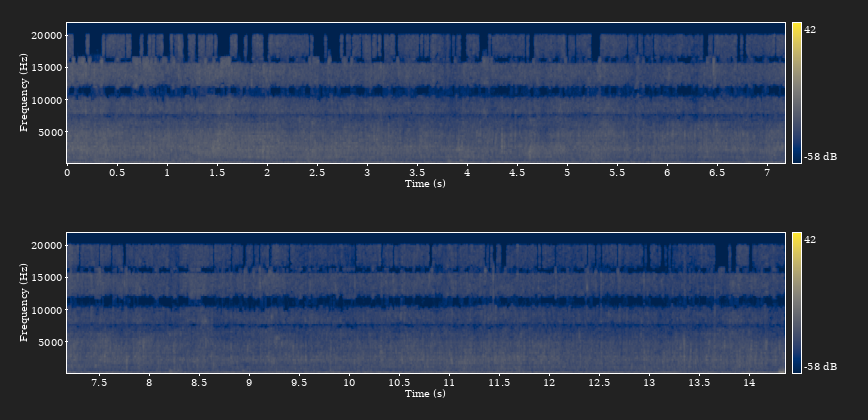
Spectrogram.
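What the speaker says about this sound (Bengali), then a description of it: "এরপর এই যে বাইং মাছগুলো আমি দিয়ে দিতেছি, দিয়ে ভালো করে মিক্স করে নেব।" Baim eel pieces are tossed and mixed in a hot frying pan for a home-style fish bhuna, giving a faint, steady sizzle with occasional soft stirring scrapes and no talking.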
